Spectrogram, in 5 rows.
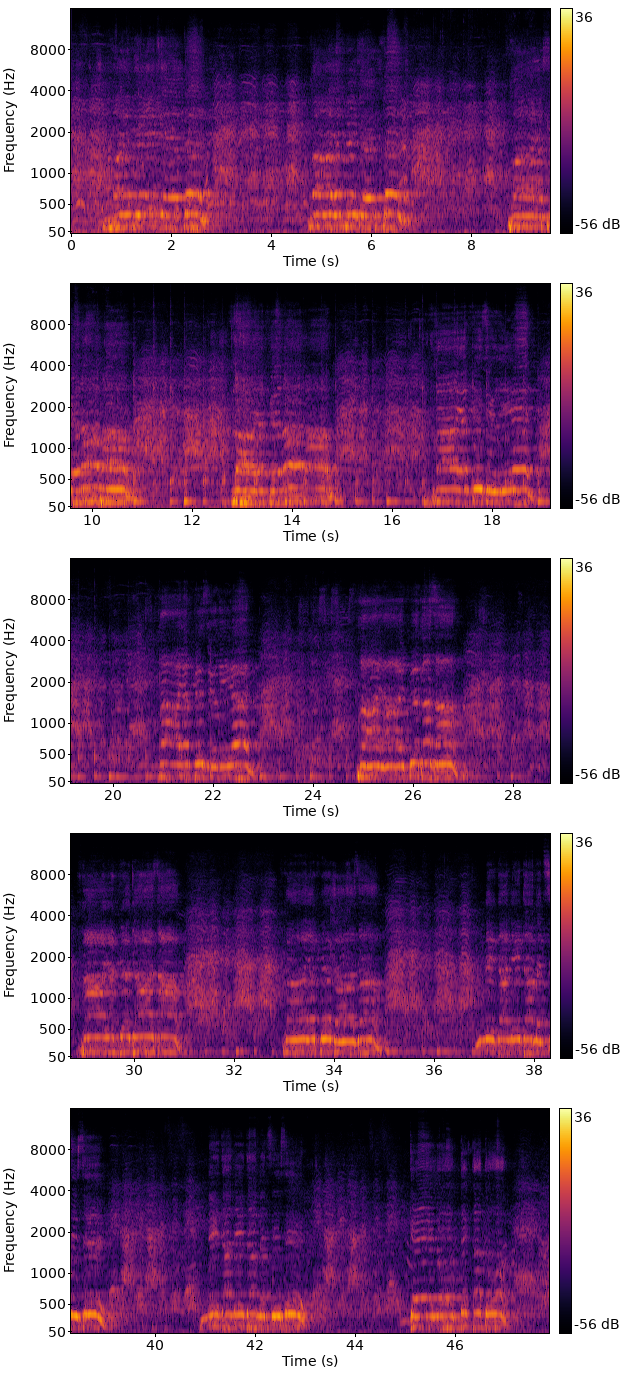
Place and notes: berlin: kottbusser damm - pro Mursi demonstration
demonstration pro Mursi and the muslim brotherhood, Berlin Kottbusser Damm, Saturday evening.
(Sony PCM D50, DPA4060)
